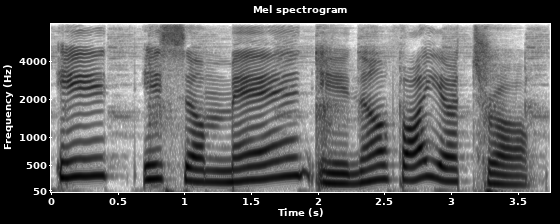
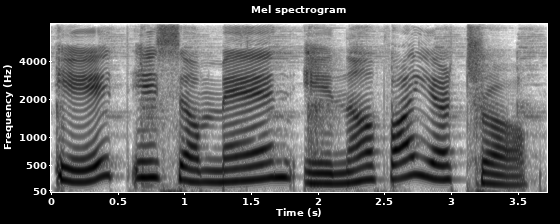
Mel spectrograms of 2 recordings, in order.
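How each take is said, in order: The two takes are said the same way.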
